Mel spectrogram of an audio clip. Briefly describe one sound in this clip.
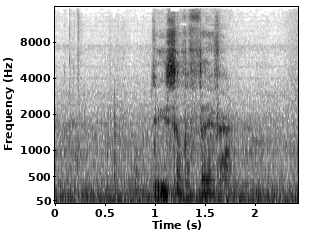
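A young man speaks quietly and firmly, close by.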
